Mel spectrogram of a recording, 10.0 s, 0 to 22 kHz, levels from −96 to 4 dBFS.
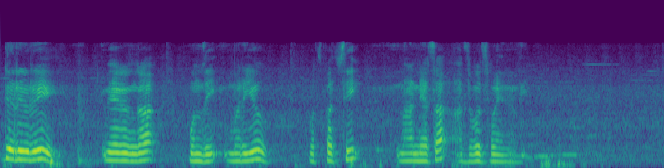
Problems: background sounds at intervals, background conversations at intervals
